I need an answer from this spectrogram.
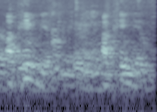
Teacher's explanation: Just pin has the stress. Schwa, not o.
